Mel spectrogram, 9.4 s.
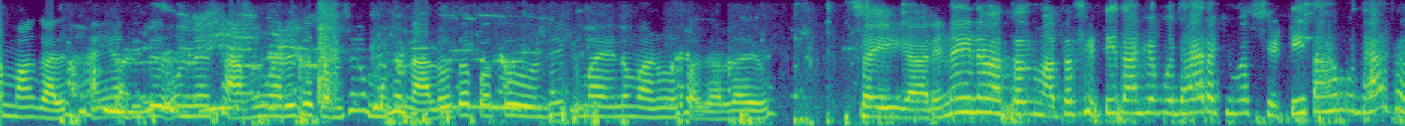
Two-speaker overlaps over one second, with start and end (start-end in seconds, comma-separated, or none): none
